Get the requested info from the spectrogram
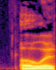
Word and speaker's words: Eoin: is it actually pronounced? Appar- allegedly, it's Oh, it's Owen. Owen. Owen.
